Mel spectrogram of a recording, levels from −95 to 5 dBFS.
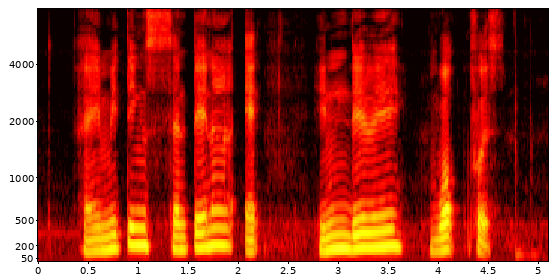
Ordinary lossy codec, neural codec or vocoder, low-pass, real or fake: none; none; none; real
